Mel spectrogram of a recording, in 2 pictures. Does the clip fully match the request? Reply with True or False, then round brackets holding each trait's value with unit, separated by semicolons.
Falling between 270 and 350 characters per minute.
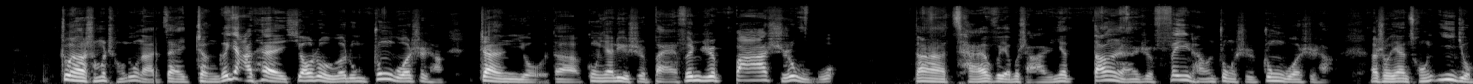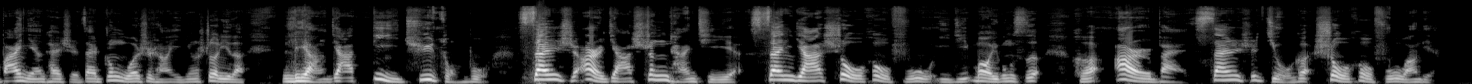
False (230 characters per minute)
